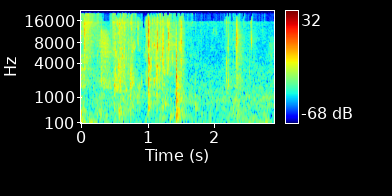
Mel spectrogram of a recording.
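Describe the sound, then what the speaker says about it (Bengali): Water from a bucket is poured onto an iPhone 15 Pro Max on a sunny rooftop, making quiet, scattered splashes and trickling drips over a few seconds. "রকি পানি ঢালতে হবে"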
